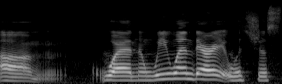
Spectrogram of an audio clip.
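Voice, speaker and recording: A woman with a Chinese accent, medium in pitch, lively in intonation and at a fairly slow pace, on a very clean recording with a silent background. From China, raised partly in Canada and US. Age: 20s. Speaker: vlogger. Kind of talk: live stream Q&A. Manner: casual, hesitant with fillers.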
